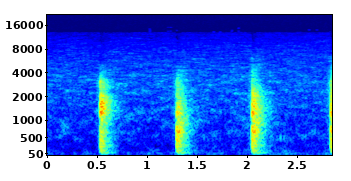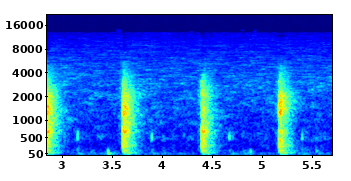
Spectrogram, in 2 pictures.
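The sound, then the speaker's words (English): Slow, evenly spaced knocks on a wooden door, seven firm raps about a second apart, clear with quiet pauses between them and no talking. “If you go up to a door and you knock 9 times”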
